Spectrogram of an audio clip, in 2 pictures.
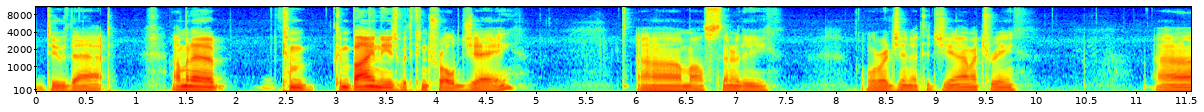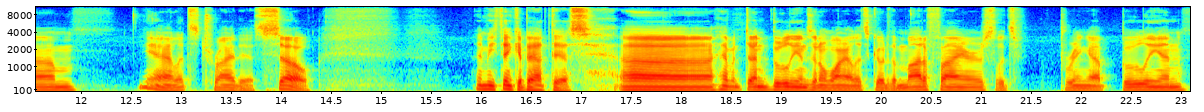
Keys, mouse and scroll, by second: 3.6 ctrl+j, 6.9 click, 9.3 middle click, 13.3-14.1 scroll up 1, 14.1 shift+middle click, 14.8 right click, 17.1 middle click, 19.9 click, 20.8 click.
